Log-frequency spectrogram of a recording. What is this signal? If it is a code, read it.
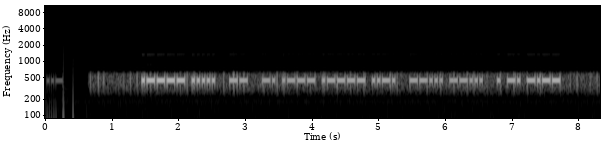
Morse code, heard as a keyed tone, about 33 wpm, 450 Hz. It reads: 15 M NJ1F 77 ENY
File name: contests / ss-cw-k5tr-op-n5rz -2200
